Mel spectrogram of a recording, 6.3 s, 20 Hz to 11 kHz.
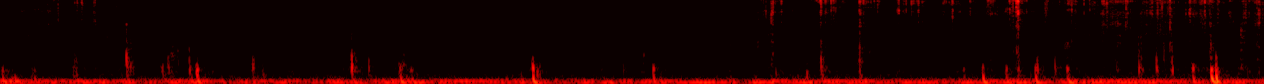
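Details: Lucky, a male mini rabbit born on November 3, 2020, eating hay indoors: crisp crunching and tearing clicks in irregular bursts, busiest toward the end, over a steady low hum.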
